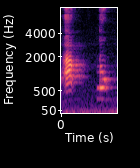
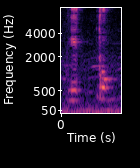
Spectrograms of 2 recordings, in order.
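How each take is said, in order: First: The word begins with an a vowel. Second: The word begins with an i vowel. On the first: "Kalau aktub nanti sama dengan fi'il mudhari" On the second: "Yang dibaca-baca iktub"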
